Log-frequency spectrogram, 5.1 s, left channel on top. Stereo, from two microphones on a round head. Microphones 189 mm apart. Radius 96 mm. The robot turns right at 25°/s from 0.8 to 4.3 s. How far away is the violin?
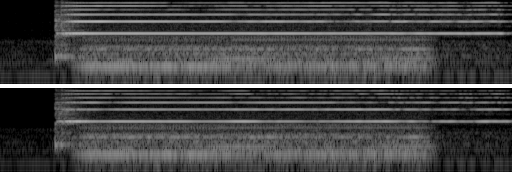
About 1.9 m.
